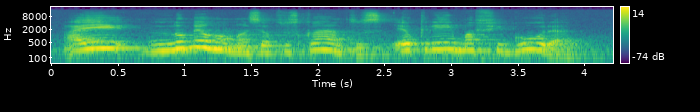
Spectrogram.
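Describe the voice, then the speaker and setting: A woman is heard with audible room echo. Noticeable background noise is also present. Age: 70s. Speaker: novelist. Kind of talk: interview. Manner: halting.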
